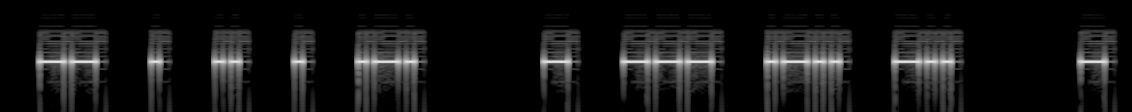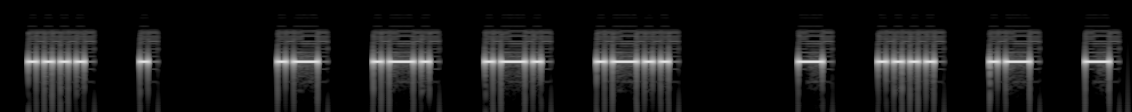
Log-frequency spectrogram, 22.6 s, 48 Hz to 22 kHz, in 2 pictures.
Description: Morse code, heard as a keyed tone, about 15 wpm, spaced as for 10 wpm, 750 Hz. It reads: MEIER TOLD THE ARRL THAT
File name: cwa / W1AW-Level2 / 10WPM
